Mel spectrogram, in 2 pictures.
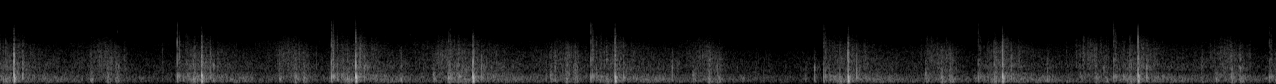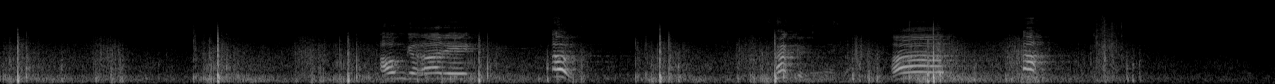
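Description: Military snare drums beat a slow marching rhythm outdoors, echoing.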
